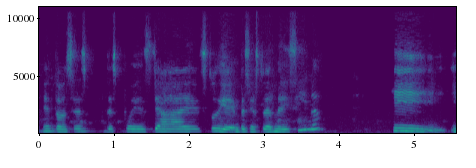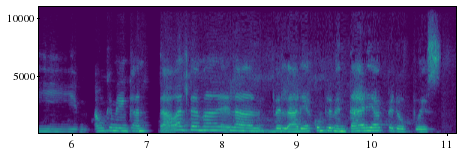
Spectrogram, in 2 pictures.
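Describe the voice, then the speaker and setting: A woman's voice: a little high, unhurried, breathy edge, rough recording. A woman from Colombia, a doctor answering interview questions earnestly over a video call, with frequent restarts. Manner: earnest, telling her story with restarts. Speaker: guest, doctor.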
